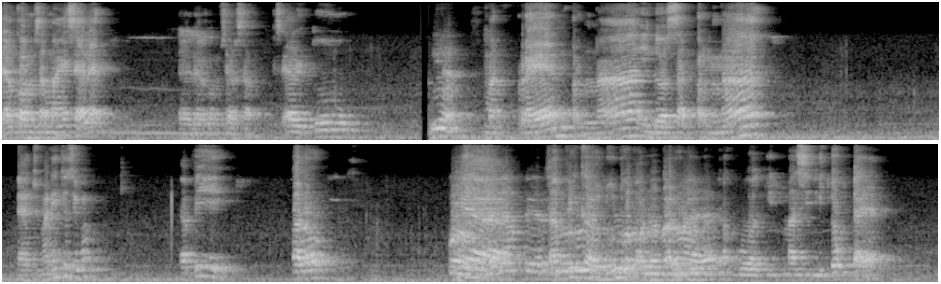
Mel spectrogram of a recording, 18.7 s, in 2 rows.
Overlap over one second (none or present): present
